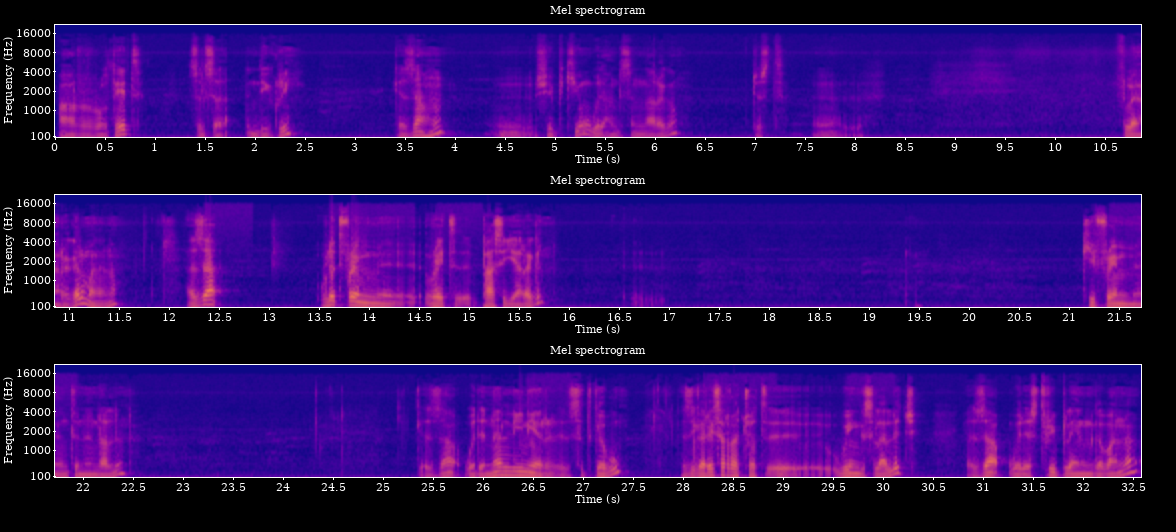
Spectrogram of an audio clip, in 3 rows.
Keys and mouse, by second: 1.9 KP_Subtract, 2.0 KP_Subtract, 2.4 r, 3.7 KP_6, 3.9 KP_0, 4.2 KP_Enter, 5.1 a, 5.2 Tab, 6.2 KP_8, 6.5 KP_4, 7.7 click, 10.3 click, 11.9 click, 13.7 click, 14.9 Right, 15.4 Right, 16.3-17.2 drag, 17.5 click, 18.6 Right, 18.9 Right, 21.6 click, 22.9 click, 26.0-26.5 drag, 26.9-28.6 drag, 29.7 click, 30.5 click, 31.3 n, 32.2-32.5 drag.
